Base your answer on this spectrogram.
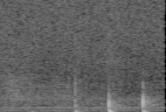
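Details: Finger percussion demonstrated on oneself: three short, hollow, booming taps over a faint steady hum, a hyperresonant percussion note.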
